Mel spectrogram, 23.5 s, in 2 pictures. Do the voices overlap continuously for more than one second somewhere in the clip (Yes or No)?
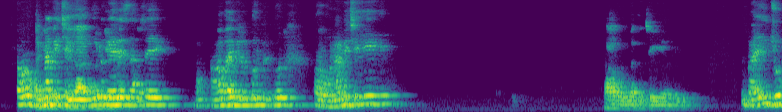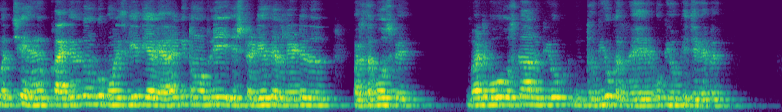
Yes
